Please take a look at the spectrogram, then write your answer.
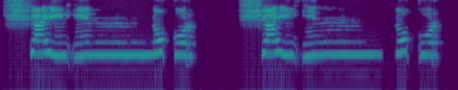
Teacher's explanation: نون کو ہم ناک میں لے جا رہے ہیں، غنہ ہو رہا ہے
